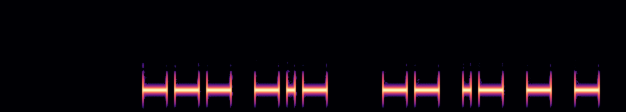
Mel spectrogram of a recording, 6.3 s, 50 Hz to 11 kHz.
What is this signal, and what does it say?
Morse code, heard as a keyed tone, about 15 wpm, 700 Hz. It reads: OK MATT
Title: Practice QSO - Exchange 2 - Info - 15wpm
